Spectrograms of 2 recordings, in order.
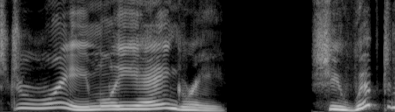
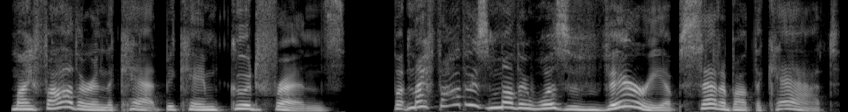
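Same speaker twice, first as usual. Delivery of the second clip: usual speaking voice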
